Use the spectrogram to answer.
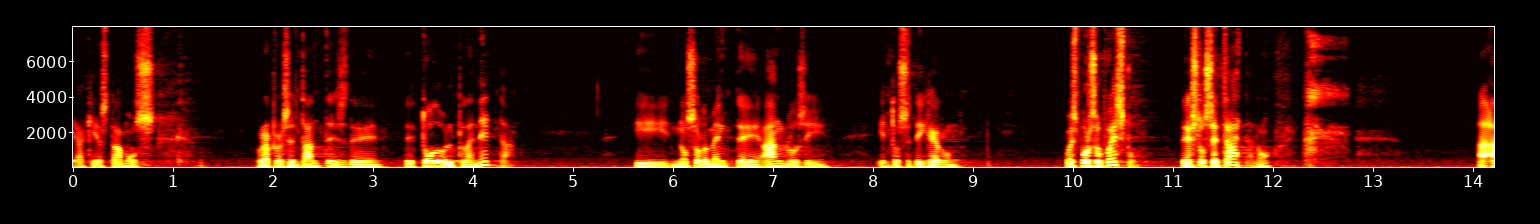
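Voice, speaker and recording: Slow-paced male preacher in an echoing hall. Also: medium pitch. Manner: emphatic, deliberate, repeats phrases. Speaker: pastor preaching to a congregation. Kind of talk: sermon. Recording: reverberant hall with long echo.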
